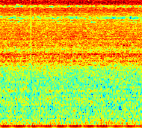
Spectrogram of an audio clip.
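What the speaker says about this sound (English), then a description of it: "I'm gonna give this a quick release. All that steam to go." Steam hissing out in a loud, steady, unbroken jet during a quick pressure release on an Instant Pot, close up with no talk.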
